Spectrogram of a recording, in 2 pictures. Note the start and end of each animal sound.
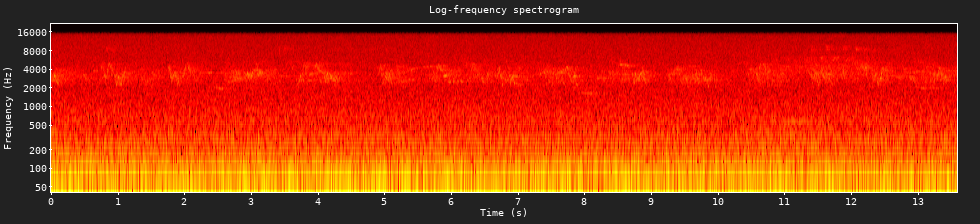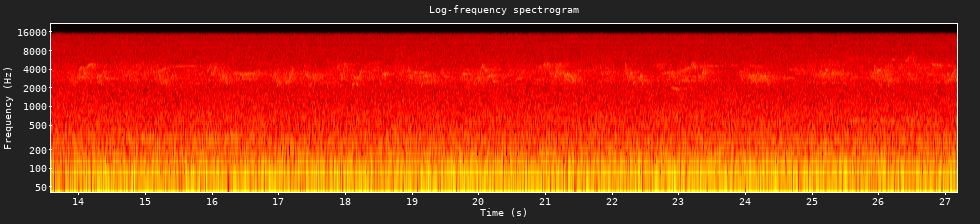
[0.00, 27.18] Red-eyed Vireo (Vireo olivaceus)
[2.21, 3.31] Wood Thrush (Hylocichla mustelina)
[4.75, 5.93] Eastern Wood-Pewee (Contopus virens)
[7.82, 8.35] Wood Thrush (Hylocichla mustelina)
[14.48, 15.88] Eastern Wood-Pewee (Contopus virens)
[22.36, 23.69] Eastern Wood-Pewee (Contopus virens)
[25.64, 26.70] Chestnut-sided Warbler (Setophaga pensylvanica)

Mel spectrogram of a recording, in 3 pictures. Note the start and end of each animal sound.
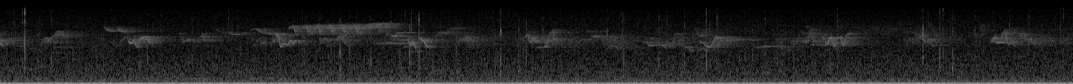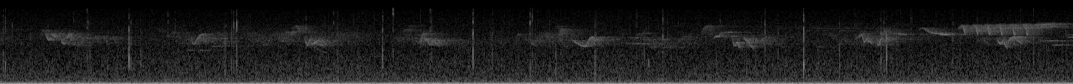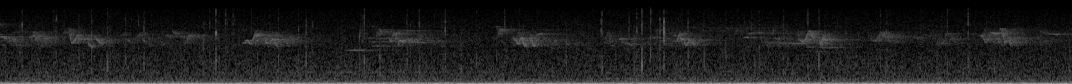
[0.00, 32.18] Red-eyed Vireo (Vireo olivaceus)
[1.94, 4.28] Black-throated Blue Warbler (Setophaga caerulescens)
[12.53, 13.20] Wood Thrush (Hylocichla mustelina)
[16.88, 17.61] Wood Thrush (Hylocichla mustelina)
[19.52, 21.38] Black-throated Blue Warbler (Setophaga caerulescens)
[21.14, 21.95] Wood Thrush (Hylocichla mustelina)
[24.85, 25.55] Wood Thrush (Hylocichla mustelina)
[28.74, 29.73] Wood Thrush (Hylocichla mustelina)

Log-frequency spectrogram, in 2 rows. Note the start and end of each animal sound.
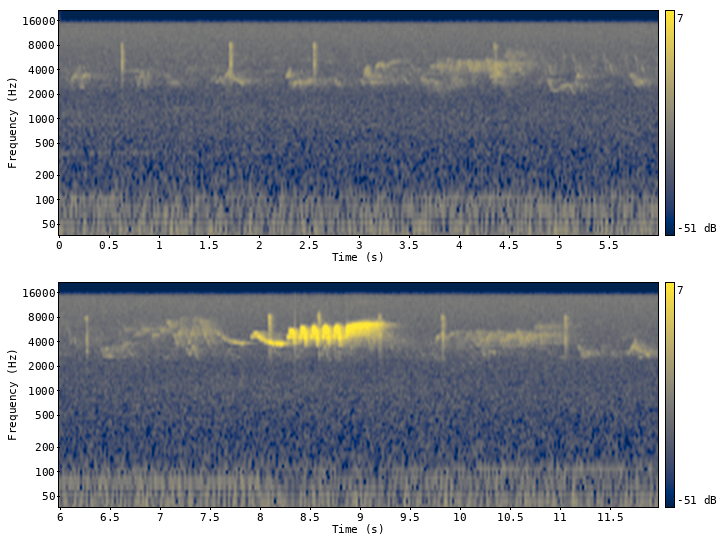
[0.00, 7.49] Scarlet Tanager (Piranga olivacea)
[0.00, 11.99] Eastern Chipmunk (Tamias striatus)
[0.00, 11.99] Red-eyed Vireo (Vireo olivaceus)
[3.71, 4.77] Chestnut-sided Warbler (Setophaga pensylvanica)
[4.79, 6.51] Ovenbird (Seiurus aurocapilla)
[6.38, 7.57] Chestnut-sided Warbler (Setophaga pensylvanica)
[7.44, 9.38] Black-throated Blue Warbler (Setophaga caerulescens)
[9.56, 11.99] Scarlet Tanager (Piranga olivacea)
[9.70, 11.10] Chestnut-sided Warbler (Setophaga pensylvanica)

